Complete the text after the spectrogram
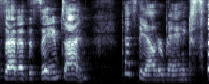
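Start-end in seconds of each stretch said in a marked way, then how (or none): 1.8-3.1 said through a laugh, a bit softer; laughing recognition. Retold or imitated. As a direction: let the laugh break into the line. Both recognise the location, laughing.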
